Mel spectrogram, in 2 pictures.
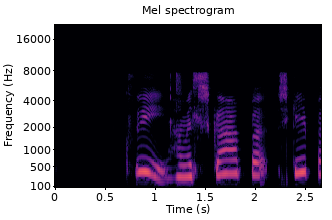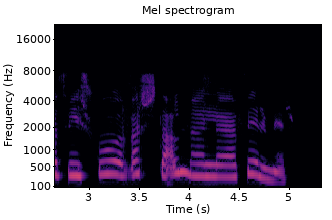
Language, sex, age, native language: Icelandic, female, 12, Icelandic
